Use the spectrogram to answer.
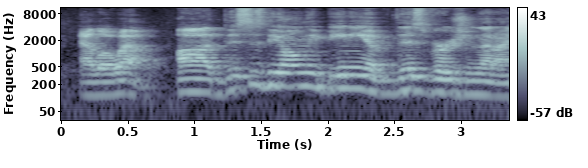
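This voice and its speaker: Male speech with ordinary pitch variation and audible room echo. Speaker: video creator. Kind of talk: casual Q&A vlog chat. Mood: upbeat, playful. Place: home room.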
